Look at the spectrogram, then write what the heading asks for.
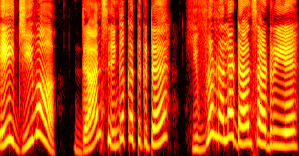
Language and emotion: Tamil, surprised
